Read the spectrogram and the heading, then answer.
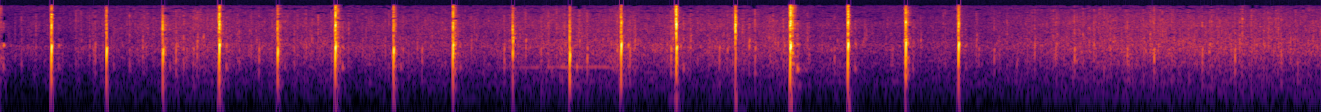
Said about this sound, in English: You're surrounded by family members and friends who have helped you make it this far. And we all think they deserve a great round of applause.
